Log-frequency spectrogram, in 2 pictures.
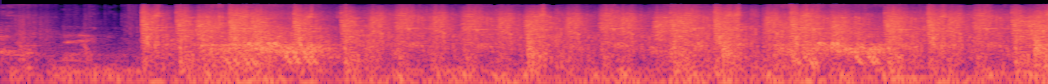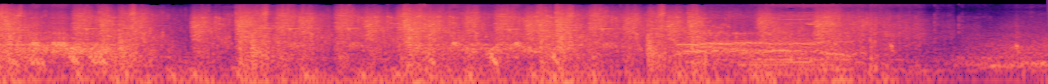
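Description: Game combat sounds clash and crackle with spell effects and blows.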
